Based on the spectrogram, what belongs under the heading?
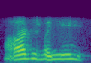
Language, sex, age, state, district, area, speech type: Nepali, female, 45-60, West Bengal, Jalpaiguri, urban, conversation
